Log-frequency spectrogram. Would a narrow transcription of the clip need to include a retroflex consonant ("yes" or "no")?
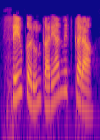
no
